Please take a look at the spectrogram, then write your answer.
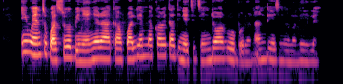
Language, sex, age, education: Igbo, female, 15-29, tertiary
